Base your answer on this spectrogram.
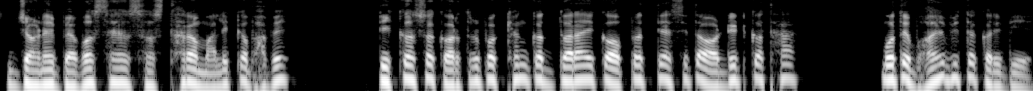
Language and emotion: Odia, fearful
